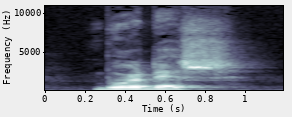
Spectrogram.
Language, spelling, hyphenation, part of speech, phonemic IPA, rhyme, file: Dutch, bordes, bor‧des, noun, /bɔrˈdɛs/, -ɛs, Nl-bordes.ogg
- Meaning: 1. a raised platform, often with a flight of steps, that lead into a building 2. an intermediate platform between flights of stairs, which normally involves a change in direction; a landing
